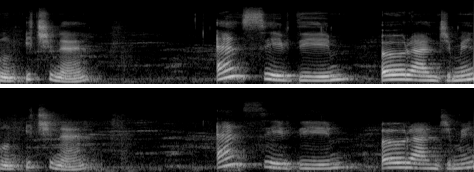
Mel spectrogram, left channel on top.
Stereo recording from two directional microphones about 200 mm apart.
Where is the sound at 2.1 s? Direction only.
25° left (ahead or behind).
